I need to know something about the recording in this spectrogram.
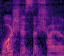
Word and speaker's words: Worcestershire: Ich weiß es irgendwie, dass nicht ganz ausgesprochen wird, wie es geschrieben wird. Also wir haben gelernt Worcestershire. Worcestershire. Nee, die Eselsbrücke ist immer, dass es irgendwas mit Worst zu tun hat.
